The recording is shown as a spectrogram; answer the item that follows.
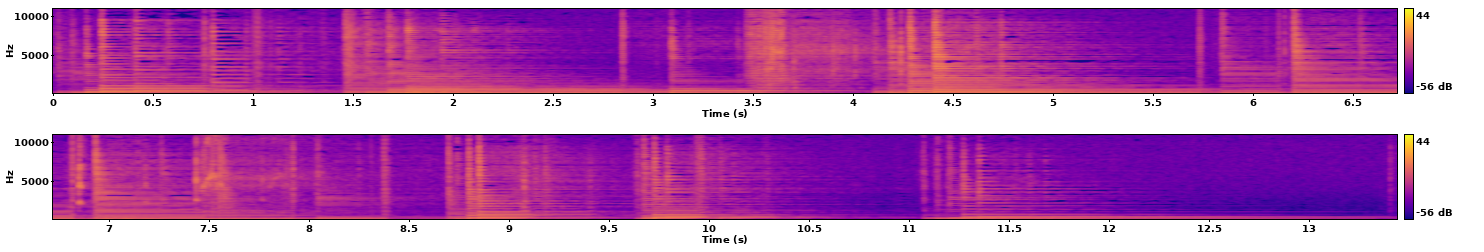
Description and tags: an excerpt of Mompou's Cuna, played on a nylon string guitar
